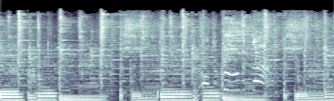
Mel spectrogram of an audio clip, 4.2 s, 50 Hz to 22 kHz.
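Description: Funk-rock band recording with an electric bass playing a syncopated, repeating groove on G minor 7, low notes broken by short gaps and ghost notes.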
